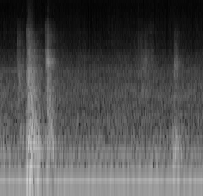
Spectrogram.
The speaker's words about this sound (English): And if you bang your feet up and down rapidly and loudly on the floor, that's called what?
